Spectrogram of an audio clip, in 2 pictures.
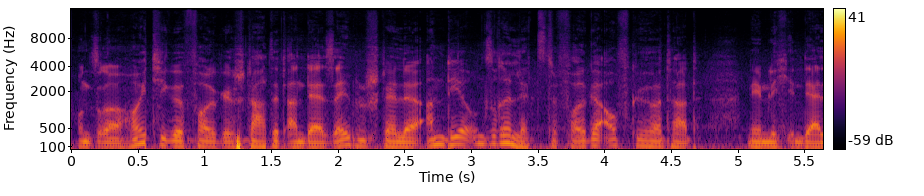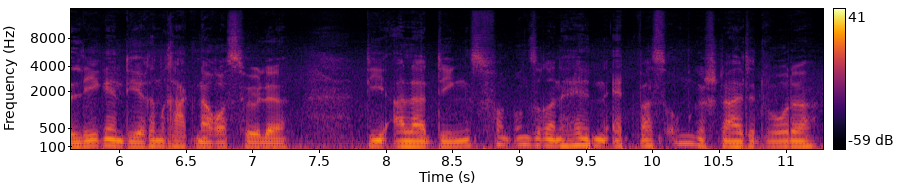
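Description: A man's voice: on the low side, moderate pace, darkish tone, a little hiss or hum. A man narrating a comedy audio drama episode, greeting listeners as a cheerful presenter. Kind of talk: scripted narration.

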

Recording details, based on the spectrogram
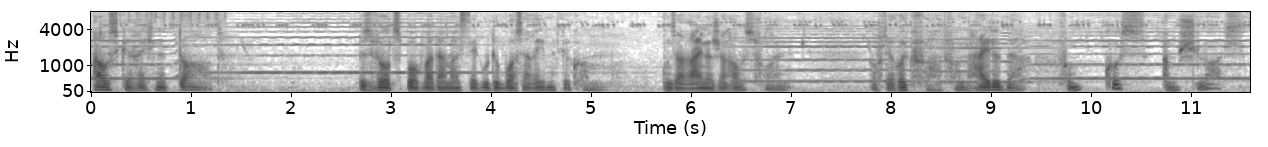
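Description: The brooding inner voice of a wistful man in a radio drama. He muses in a very low register, with music clearly playing behind him. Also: unhurried.

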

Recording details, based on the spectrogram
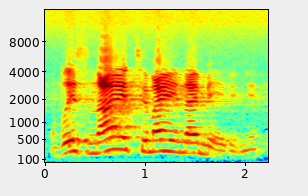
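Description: An actress playing a sanctimonious, self-pitying middle-aged widowed landowner in an affected, theatrical radio comedy manner. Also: female voice, mid-range voice, big pitch swings, lo-fi sound. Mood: pleading, self-righteous. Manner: theatrical, affected, drawn-out self-justifying speech. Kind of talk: 1950 Russian stage-comedy radio acting. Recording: echoey hall, noisy 1950 radio recording.

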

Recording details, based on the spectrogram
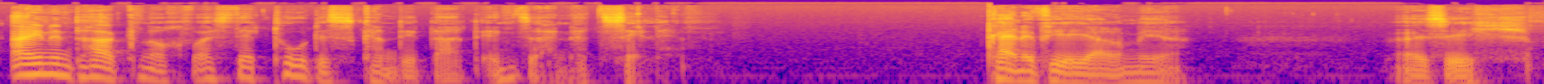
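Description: Radio play: fussy ancient woman, low gravelly voice, dramatic swoops, grumbling and haunted by death. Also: very animated, takes it slowly, pauses often, no room sound, exaggerated voice. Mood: dread, defiant. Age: older. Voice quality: gravelly, husky. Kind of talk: literary radio drama monologue.

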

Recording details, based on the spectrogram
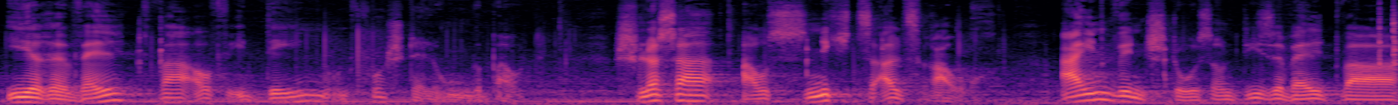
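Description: An older man playing a grave scholarly excavator in a radio drama, speaking emphatically and deliberately with dramatic pauses. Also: sits low, very animated, gravelly, slight background noise, full character voice. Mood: musing. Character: grave scholarly excavator recounting a civilisation's collapse. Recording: reverberant hall, music underneath.

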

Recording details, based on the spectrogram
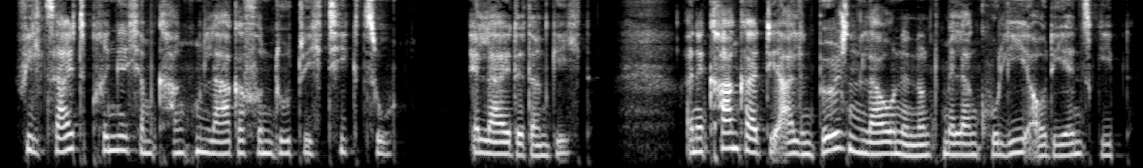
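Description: An actress playing an ardent, devoted young romantic woman in a literary radio drama, earnest and intimate, with a breathy, slightly husky voice. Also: lowish voice, a little mellow, exaggerated voice. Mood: reflective, admiring. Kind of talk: literary radio drama monologue, read letters.

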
